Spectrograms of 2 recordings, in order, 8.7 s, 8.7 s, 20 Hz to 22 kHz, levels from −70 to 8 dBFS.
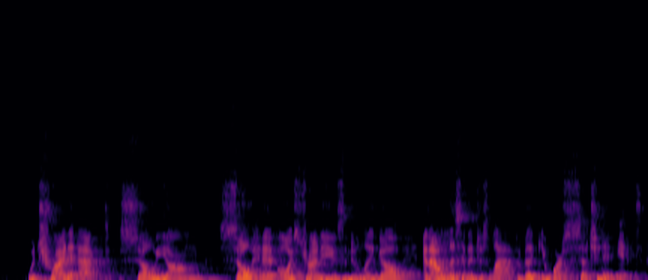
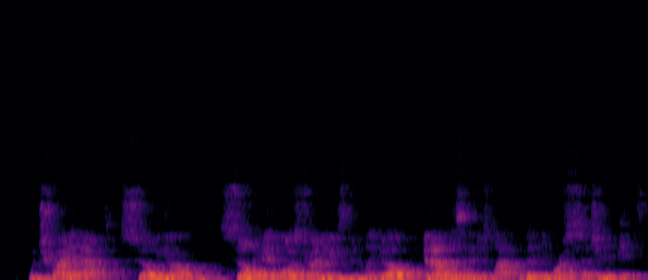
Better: first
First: room echo; slight; dies away in 0.7 s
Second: room echo; strong; dies away in 1.2 s // off-mic speech; far

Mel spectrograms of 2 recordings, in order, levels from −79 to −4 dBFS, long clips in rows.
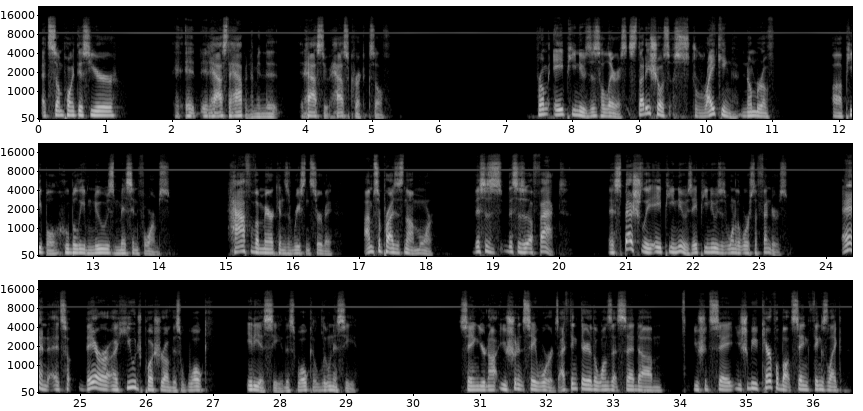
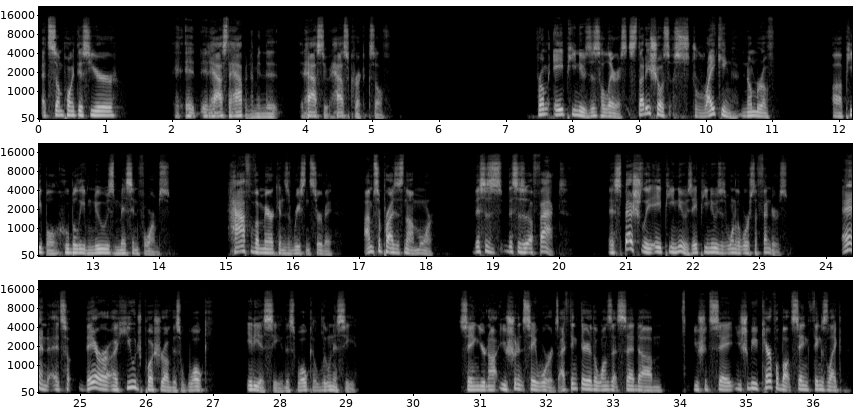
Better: second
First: high-pitched whine; faint; throughout; 8.5 kHz, 20 dB below the speech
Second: none

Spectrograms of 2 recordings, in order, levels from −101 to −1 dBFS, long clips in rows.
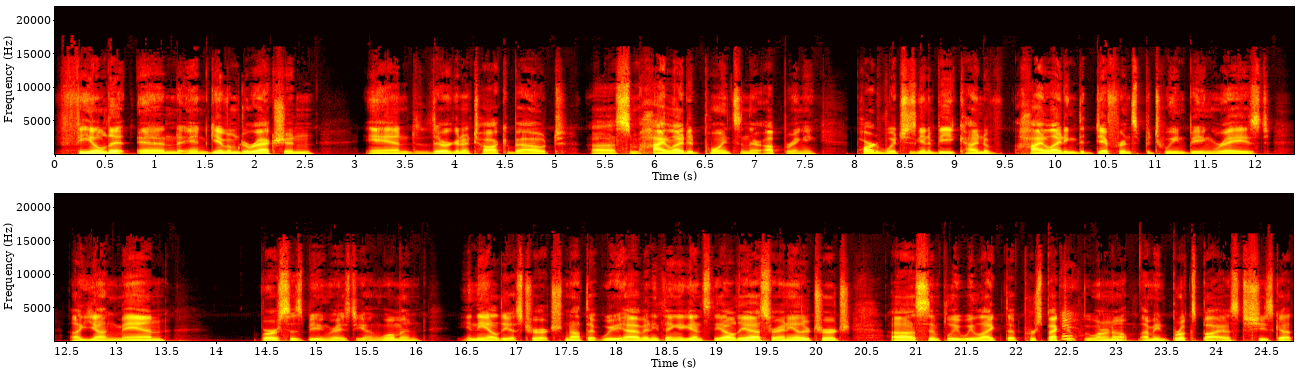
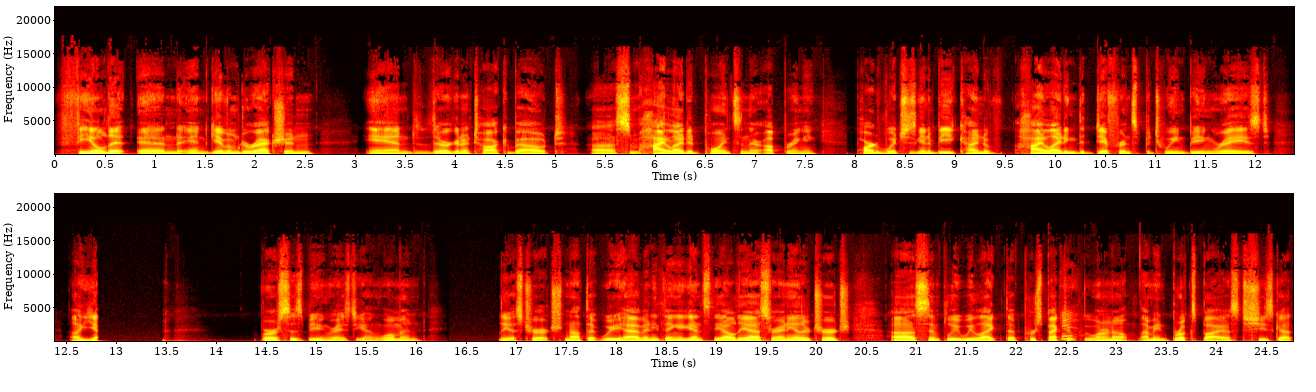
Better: first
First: none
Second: audio cutting out; at 13 s for 0.5 s and at 16 s for 0.5 s

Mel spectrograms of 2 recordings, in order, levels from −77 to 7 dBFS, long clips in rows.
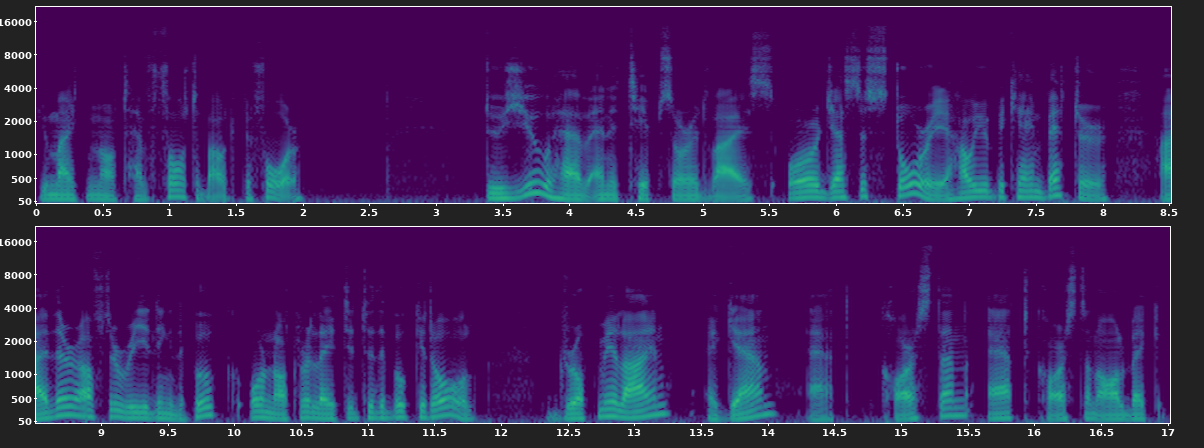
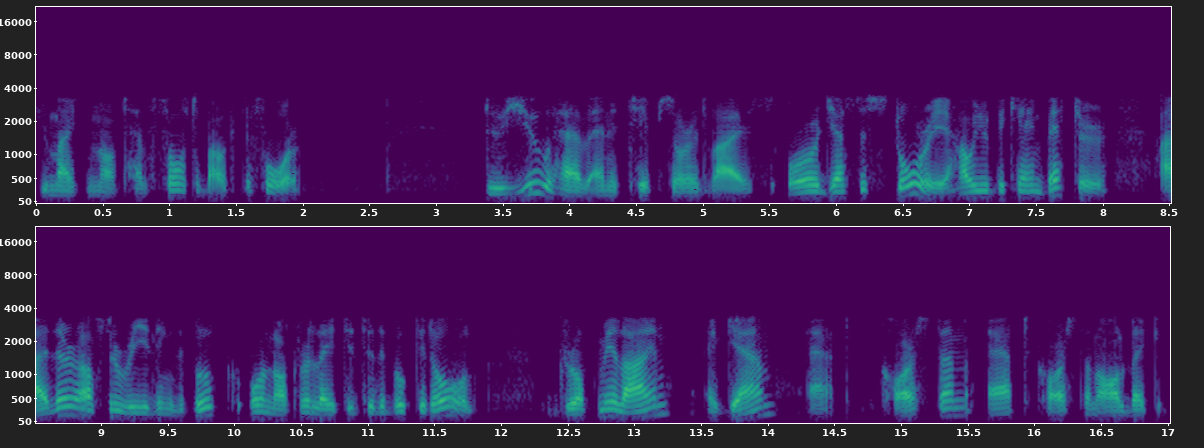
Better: first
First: none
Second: phone-call audio; nothing above 3 kHz

